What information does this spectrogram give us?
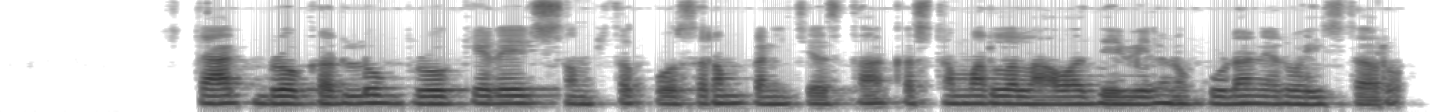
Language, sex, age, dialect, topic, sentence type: Telugu, male, 18-24, Southern, banking, statement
